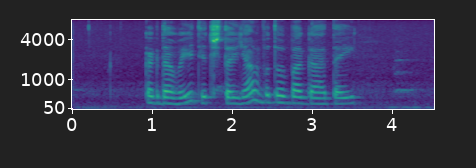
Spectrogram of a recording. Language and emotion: Russian, positive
